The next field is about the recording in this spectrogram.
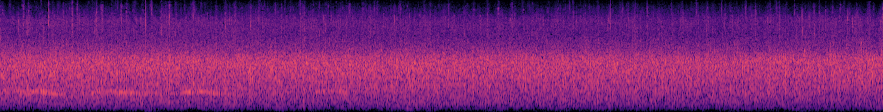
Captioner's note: applause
